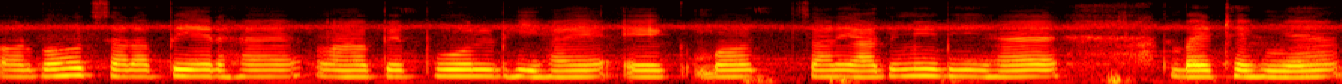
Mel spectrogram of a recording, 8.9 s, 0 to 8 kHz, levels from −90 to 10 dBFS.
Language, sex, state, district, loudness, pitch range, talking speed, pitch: Hindi, female, Bihar, Vaishali, -23 LUFS, 185-195 Hz, 125 wpm, 190 Hz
